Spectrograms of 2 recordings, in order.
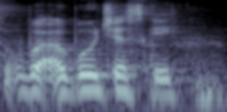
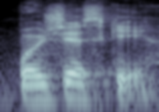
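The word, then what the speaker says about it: Wojcicki: Winski, is that how you pronounce it? Yes. Wiski. Wiski.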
